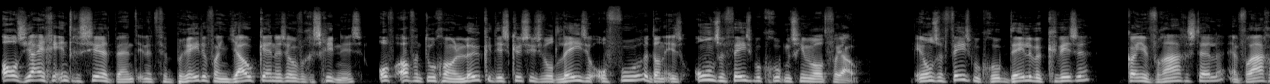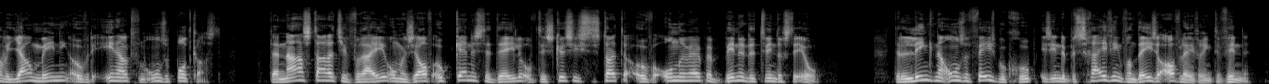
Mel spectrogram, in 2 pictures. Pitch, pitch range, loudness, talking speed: 155 Hz, 135-175 Hz, -19 LUFS, 210 wpm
